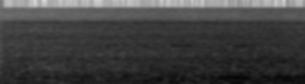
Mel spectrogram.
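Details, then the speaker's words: MX motorcycle with radiator fan not switching on when hot, fan jumpered to test: steady even whir with low electrical hum, no rubbing or rattle; relay and fan both good. "Nah itu langsung jalannya kipasnya Hai terlihat yang sangat motivasinya jalan ya lihat di sini nah itu artinya relay nya bagus dan kipasnya bagus"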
